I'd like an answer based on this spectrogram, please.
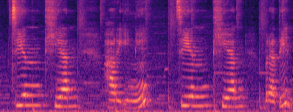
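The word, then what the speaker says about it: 今天: Hari ini, dalam bahasa Mandarin kita bacanya adalah jin tian.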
